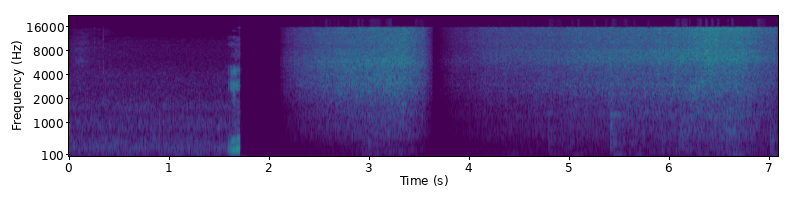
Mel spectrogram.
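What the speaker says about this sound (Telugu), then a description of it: "ఉల్లిపాయ, పచ్చిమిర్చి, కొబ్బరి 3 కలిపి చేసుకున్న పేస్ట్ వేసుకుందాం. ఈ పేస్ట్ని మనం బాగా వేగనివ్వాలండి." Onion, green chili and coconut paste frying in hot oil for a mutton gravy curry, a steady broadband sizzle that surges twice after brief pauses, loud and close, with faint stirring and low background hum.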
